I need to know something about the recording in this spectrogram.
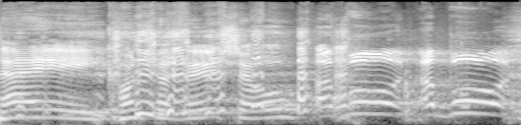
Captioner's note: laughs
